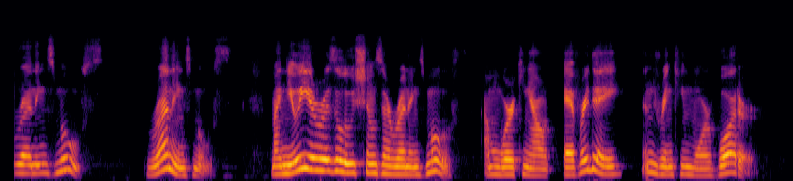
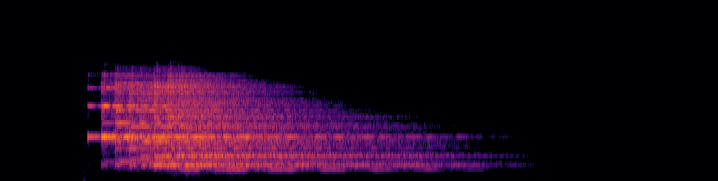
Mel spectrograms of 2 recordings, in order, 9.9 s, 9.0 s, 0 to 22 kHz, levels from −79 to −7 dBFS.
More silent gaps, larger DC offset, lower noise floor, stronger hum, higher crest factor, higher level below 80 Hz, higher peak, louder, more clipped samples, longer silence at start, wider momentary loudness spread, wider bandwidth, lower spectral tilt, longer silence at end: neither; neither; second, -73 dBFS vs -86 dBFS; neither; about the same, 16 dB vs 20 dB; first, -72 dBFS vs under -90 dBFS; first, -10 dBFS vs -18 dBFS; first, -25 LUFS vs -32 LUFS; neither; second, 0.15 s vs 1.1 s; second, 14 LU vs 21 LU; first, 9.8 kHz vs 6.8 kHz; first, -5.5 dB/octave vs -2.5 dB/octave; second, 0.5 s vs 3.1 s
